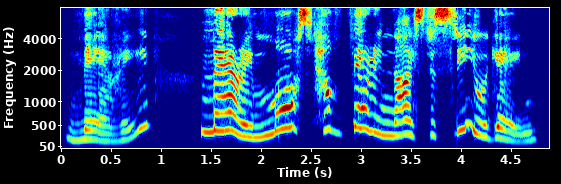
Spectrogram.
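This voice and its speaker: A woman playing a clever, earnest Victorian gentlewoman with a formal, emphatic manner in an old-time radio mystery. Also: sits high, very animated, takes it slowly, no room sound, clean studio sound, exaggerated voice. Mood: polite, pleased.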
